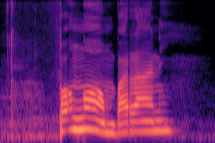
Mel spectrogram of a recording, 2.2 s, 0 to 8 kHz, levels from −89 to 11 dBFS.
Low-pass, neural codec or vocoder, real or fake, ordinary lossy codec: none; none; real; none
